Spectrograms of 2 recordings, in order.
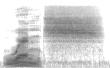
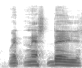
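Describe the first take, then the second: First: The first d and middle e are dropped. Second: Every letter is sounded, including the first d. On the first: The speaker calls it right. "D yang pertama itu dihilangkan" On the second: The speaker calls it wrong. "jangan sampai kalian baca Wednesday. Nah, tidak benar itu"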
